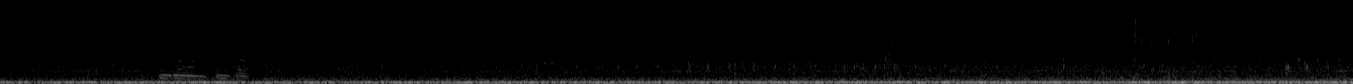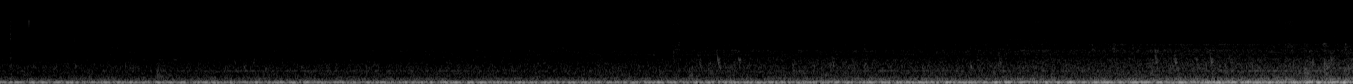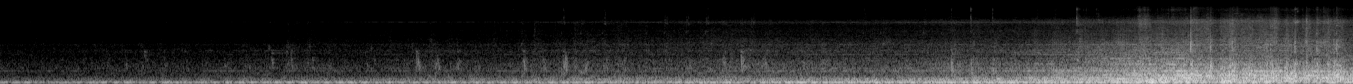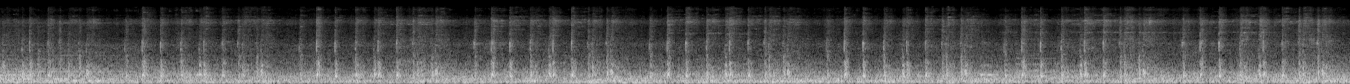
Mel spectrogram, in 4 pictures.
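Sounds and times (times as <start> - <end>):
locomotive drone: 0.0 - 54.0
train wheels clickety-clack: 24.5 - 54.0.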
